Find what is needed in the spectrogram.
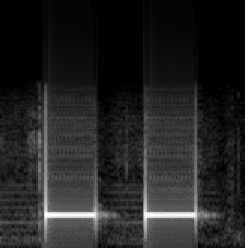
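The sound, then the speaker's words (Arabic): Telephone tones sound as a dropped call is redialed: two loud, steady, mid-pitched beeps, each about half a second long, separated by a short gap. “اتصال انقطع، الاخ يعاود الاتصال مرة ثانية”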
